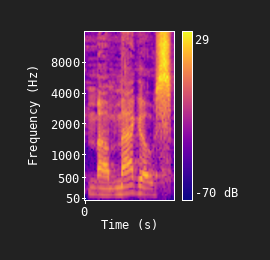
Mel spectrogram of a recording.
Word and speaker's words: magos: It's also magos, pronounced in the original.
